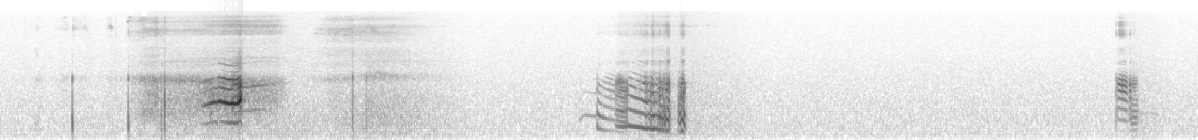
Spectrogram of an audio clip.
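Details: Sleeping domestic cat in a box, breathing snottily because of a long-standing underlying disease. Close-mic recording with a whistling, wheezy inhale and a soft exhale, then a rattly, snuffling breath a few seconds later and a brief snort.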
